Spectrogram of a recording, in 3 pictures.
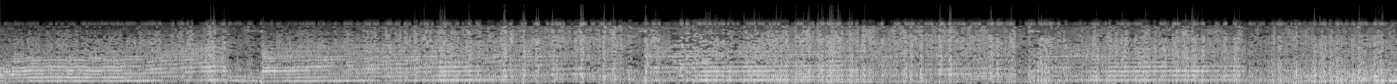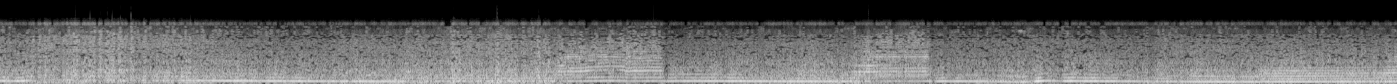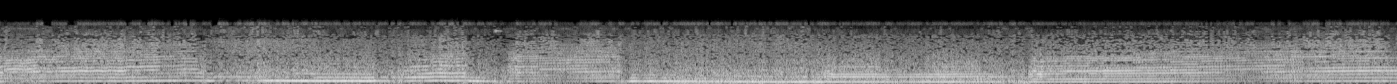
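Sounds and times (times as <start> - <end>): car engine revving: 0.0 - 41.9
road noise hiss: 1.9 - 41.0.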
